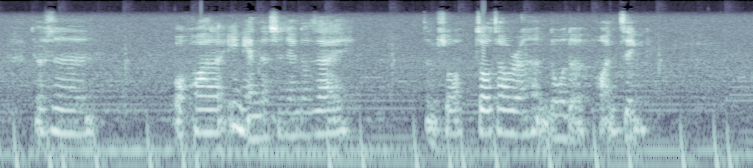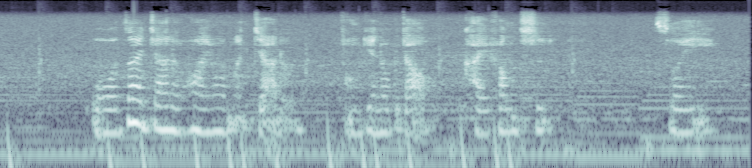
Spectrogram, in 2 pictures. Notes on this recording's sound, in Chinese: 換耳機了這個音質偏差。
